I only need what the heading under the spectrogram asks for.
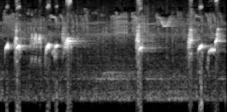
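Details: Chirping Ashy bulbul: rapid sequences of clear, high, slightly upslurred notes, three or four in a row, then a short lull before more, with clicking and faint hiss behind.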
